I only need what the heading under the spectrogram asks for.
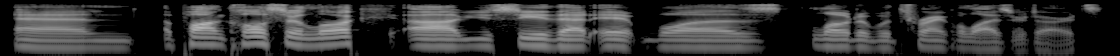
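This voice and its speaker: A man running a tabletop game as game master, talking casually and haltingly as he thinks aloud. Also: lowish voice, a bit bright, clear, resonant tone, dry recording, dull audio.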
